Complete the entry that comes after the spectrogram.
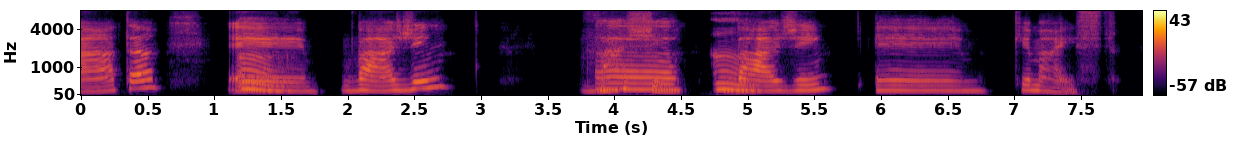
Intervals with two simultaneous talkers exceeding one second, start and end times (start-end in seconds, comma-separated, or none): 3.9-5.2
